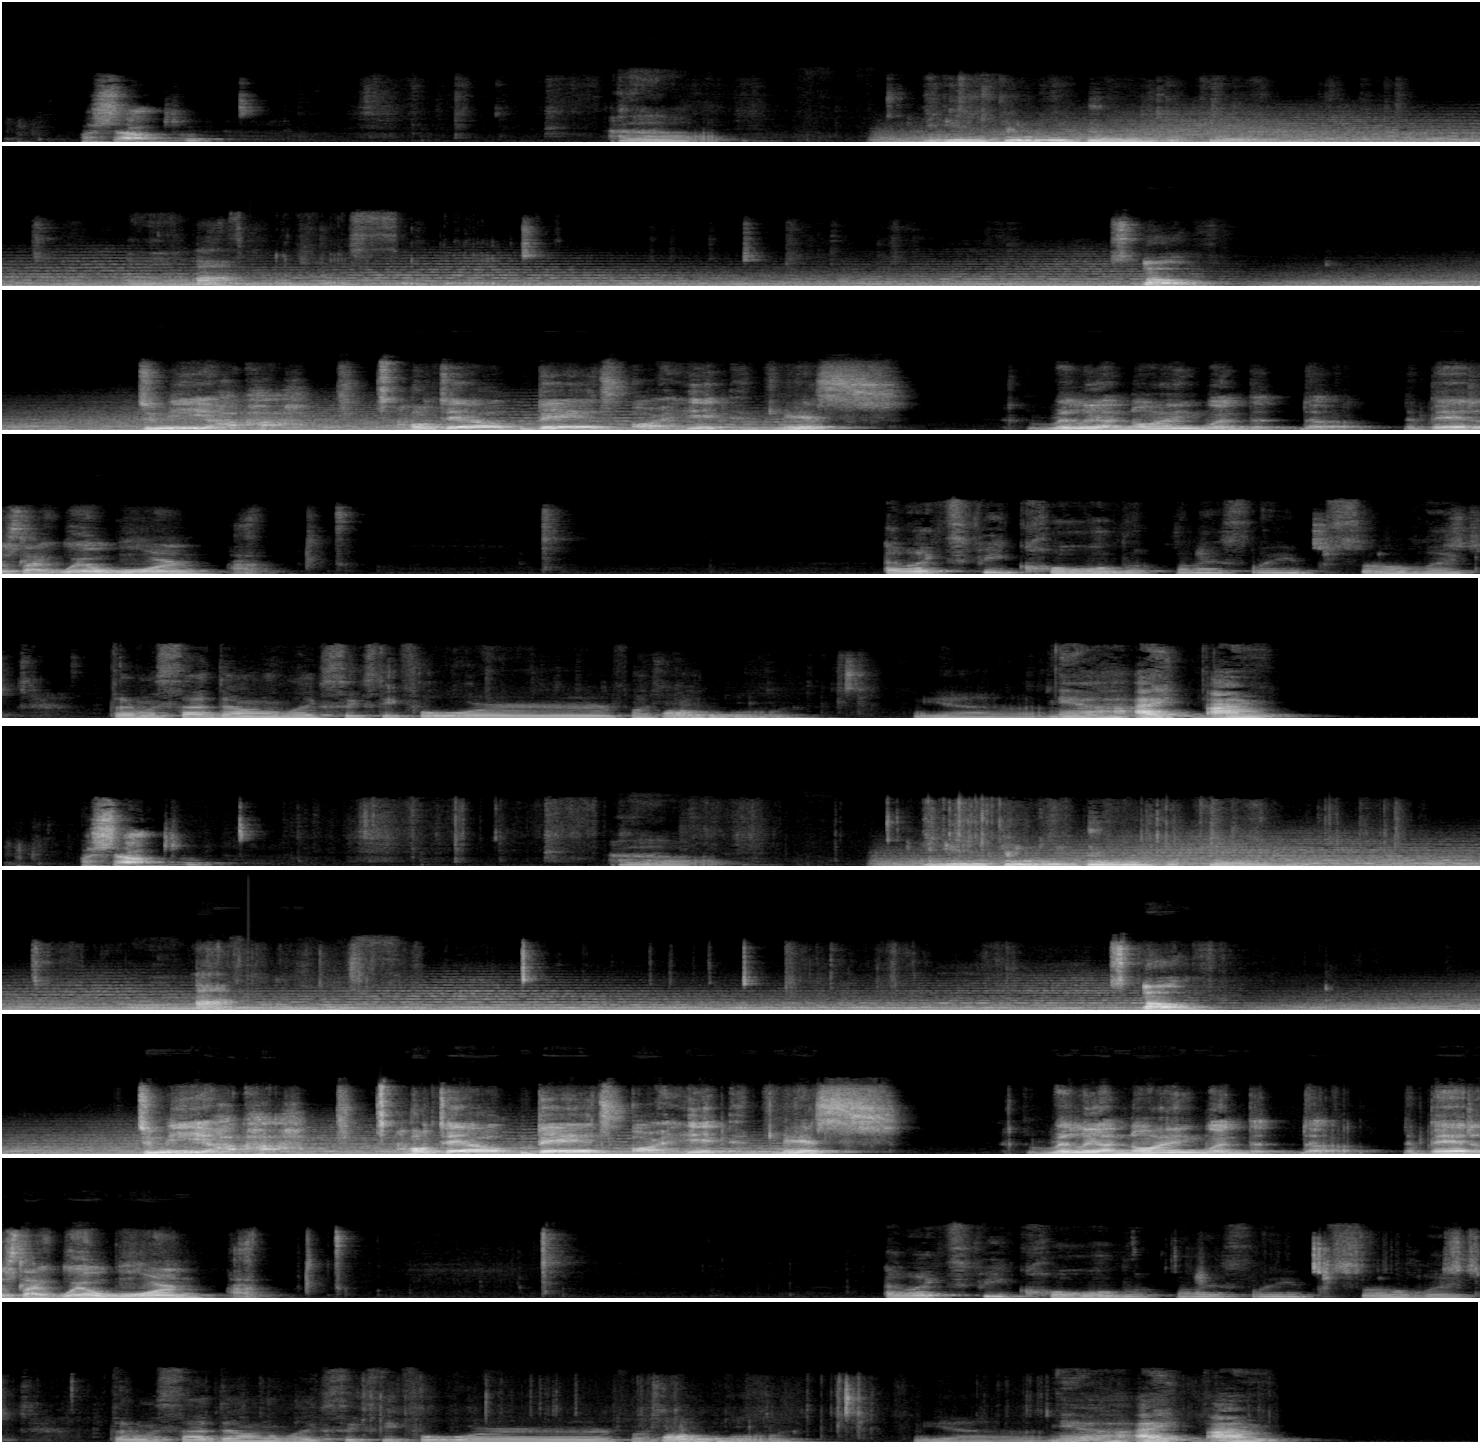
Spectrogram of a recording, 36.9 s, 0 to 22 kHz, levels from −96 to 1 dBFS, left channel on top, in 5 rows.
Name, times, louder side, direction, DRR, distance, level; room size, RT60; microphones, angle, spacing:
voice 1, 0.4-0.7 4.6-6.6 8.4-9.1 13.1-13.4 15.5-16.3 16.7-19.2 19.9-21.5 21.8-23.4 28.7-28.9 32.9-33.5, right 4 dB, 50° right, 0.5 m, -25 dB
voice 2, 3.0-3.5 8.0-8.4 9.0-10.1 26.6-28.7 29.0-29.5 30.1-33.5 34.1-34.9 35.5-35.6, left 2 dB, 20° left, 0.4 m, -37 dB
sound 1, 4.3-18.9, right 2 dB, 80° right, 1.1 m, -39 dB
voice 3, 34.8-36.0, left 2 dB, 55° left, 1.0 m, -27 dB
3.7 x 2.1 x 3.5 m
head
